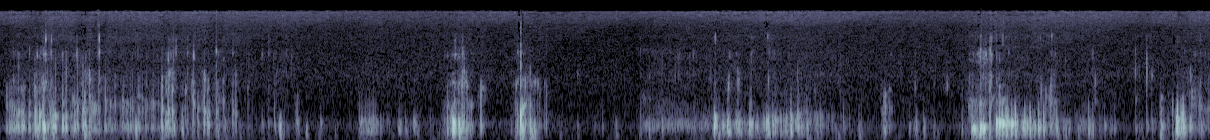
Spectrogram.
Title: Stomach Growling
